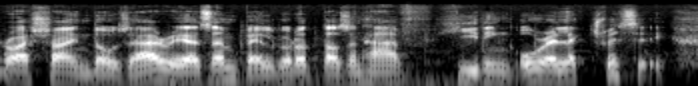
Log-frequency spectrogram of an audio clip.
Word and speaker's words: Belgorod: Now, my friends, let's go to Russia, Belgorod, or let's say it like the Ukrainians, Belgorod.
